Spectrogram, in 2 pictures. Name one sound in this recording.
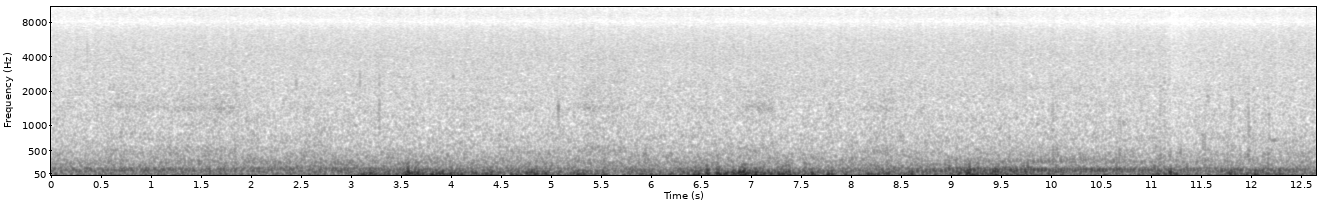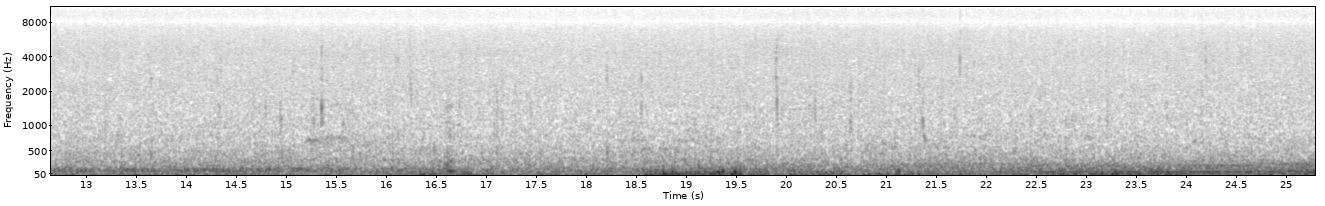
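Fingers squish and pick up sticky rice.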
